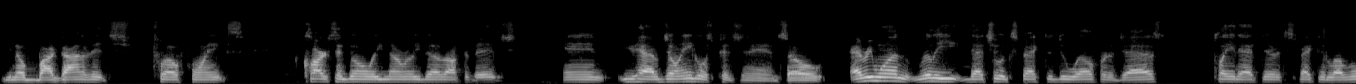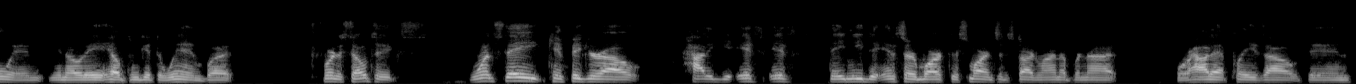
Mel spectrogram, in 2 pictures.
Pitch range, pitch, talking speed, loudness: 110-125 Hz, 115 Hz, 175 wpm, -24 LUFS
